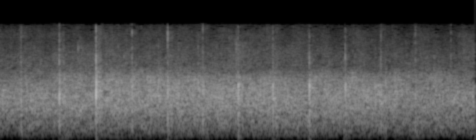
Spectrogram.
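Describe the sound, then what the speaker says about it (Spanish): A seminar audience on municipal reform claps to greet an undersecretary, a soft, steady rain of applause in a room with a few sharper individual claps standing out. "demos un aplauso de saludo"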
